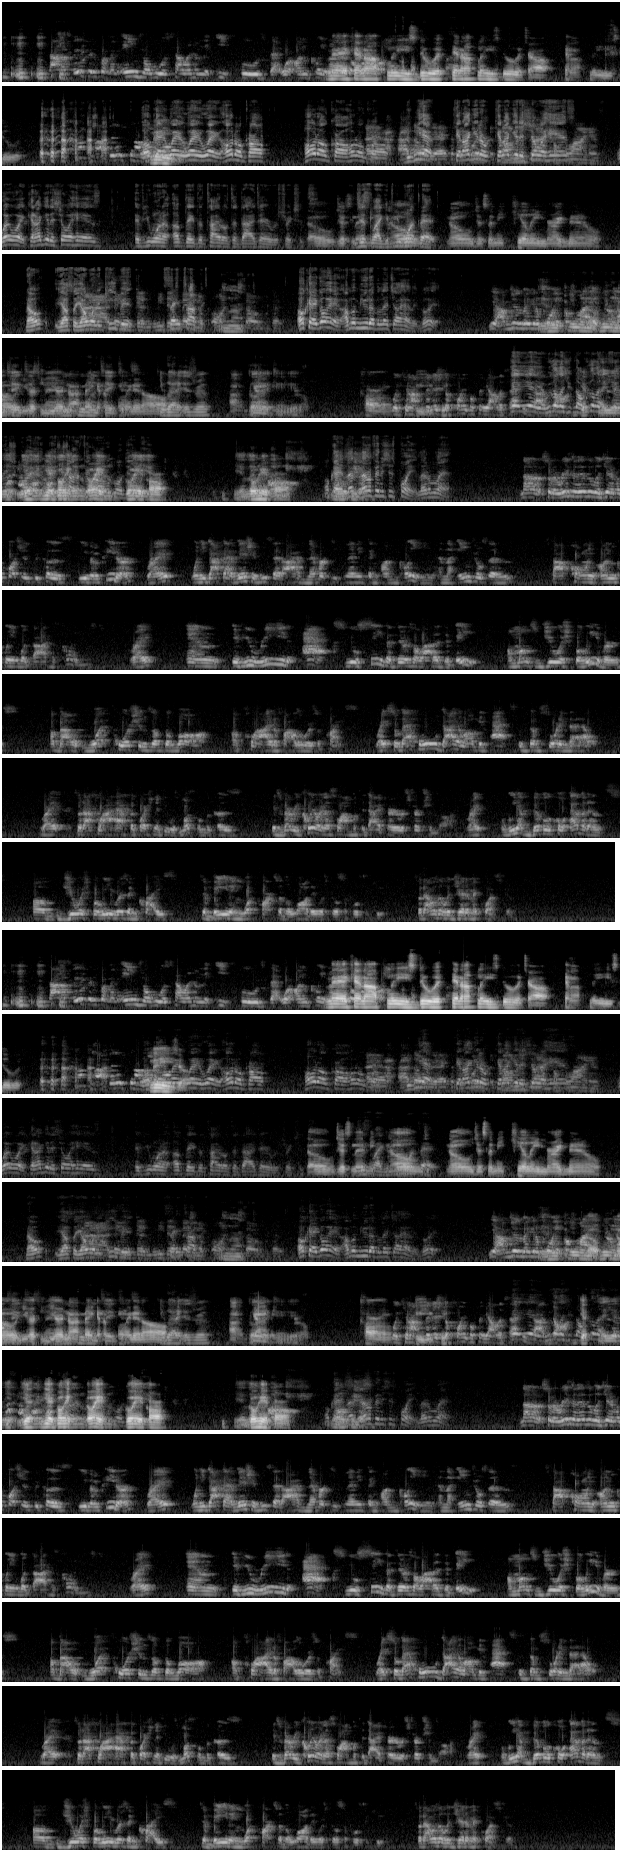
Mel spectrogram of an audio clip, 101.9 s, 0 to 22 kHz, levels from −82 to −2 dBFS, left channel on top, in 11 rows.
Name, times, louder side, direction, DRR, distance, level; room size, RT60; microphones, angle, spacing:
voice 1, 0.0-0.9 31.0-31.4 35.8-39.1 39.4-40.2 40.8-41.6 46.0-48.6 49.8-50.9 51.3-51.9, left 1 dB, 20° left, 0.6 m, -39 dB
voice 2, 0.7-5.7 10.4-11.9 35.1-37.2 42.9-45.6 46.4-47.1 50.3-50.8 51.3-51.8 54.1-58.2 58.5-63.3 63.9-66.2 66.8-67.2 67.6-72.0 72.5-74.4 74.9-77.2 77.6-79.5 79.8-83.1 84.0-87.0 87.5-90.7 90.9-92.7 93.2-95.3 95.7-98.4 98.9-100.4, right 1 dB, 20° right, 0.5 m, -36 dB
voice 3, 4.8-9.5 11.5-12.0 23.1-24.1 24.4-24.8 25.2-27.5 36.6-39.5 40.5-41.0 42.5-42.9 43.3-43.5 45.8-45.9 46.7-47.9 48.2-48.8 50.1-50.7, right 7 dB, 75° right, 0.4 m, -27 dB
voice 4, 9.8-10.8 11.3-13.2 13.8-15.1 15.3-15.7 16.1-17.8 18.5-20.0 20.5-23.0 23.8-25.0 28.2-29.7 30.3-30.7 32.2-34.4 44.7-48.5 51.2-53.1, left 7 dB, 70° left, 0.3 m, -36 dB
voice 5, 14.7-16.5 16.7-18.2 29.0-32.0, left 3 dB, 55° left, 0.7 m, -43 dB
6.4 x 2.3 x 2.9 m
head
